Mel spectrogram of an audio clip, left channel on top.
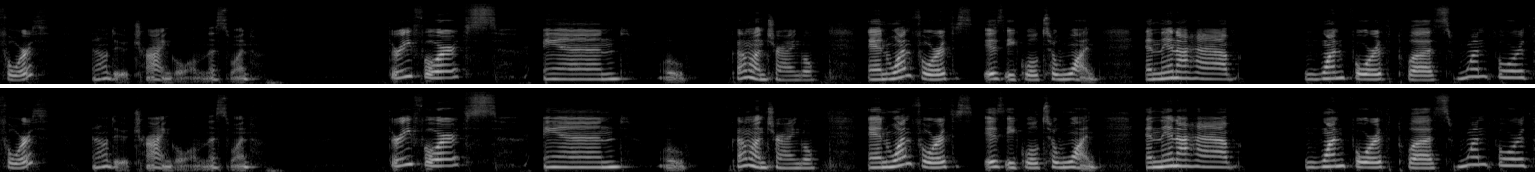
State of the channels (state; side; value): normal; both; correlation -0.18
